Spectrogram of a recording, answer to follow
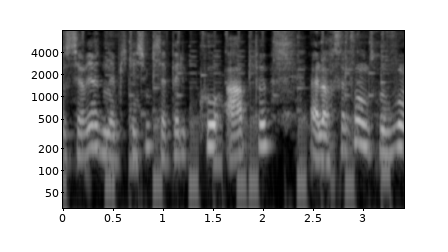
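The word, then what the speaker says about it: QooApp: il faut se servir d'une application qui s'appelle Coapp. Alors certains d'entre vous en ont déjà parlé dans les commentaires, moi je sais pas comment ça marche parce que j'ai pas d'Android. Ça s'appelle Coapp, ça s'écrit Q-O-O App, donc A2P je crois,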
